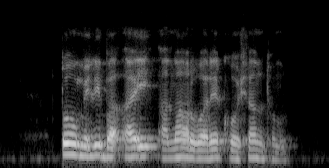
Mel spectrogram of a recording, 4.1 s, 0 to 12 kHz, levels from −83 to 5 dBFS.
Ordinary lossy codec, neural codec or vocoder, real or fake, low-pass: Opus, 32 kbps; codec, 16 kHz, 8 kbps, FunCodec, trained on Chinese and English, 25 frames a second; fake; 7.2 kHz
